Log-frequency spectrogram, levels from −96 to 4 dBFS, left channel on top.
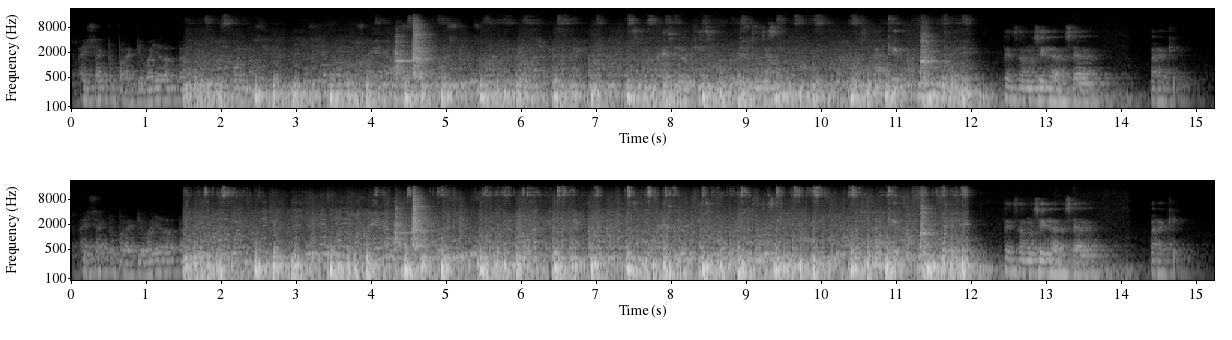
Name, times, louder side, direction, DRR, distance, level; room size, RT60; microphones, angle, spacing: voice 1, 0.1-2.5 3.1-4.6 4.8-6.4 7.4-7.7 8.8-9.6 10.2-10.7, left 1 dB, 55° left, -1 dB, 1.7 m, -41 dB
sound 1, 1.5-12.0, right 4 dB, 65° right, 0.4 m, -26 dB
sound 2, 3.3-14.1, right 1 dB, 30° right, 1.0 m, -42 dB
voice 2, 7.3-9.4 10.7-11.9 12.4-13.7 14.4-14.7, equal, 10° right, 2 dB, 0.5 m, -35 dB
8.2 x 5.2 x 2.8 m, 0.91 s
head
